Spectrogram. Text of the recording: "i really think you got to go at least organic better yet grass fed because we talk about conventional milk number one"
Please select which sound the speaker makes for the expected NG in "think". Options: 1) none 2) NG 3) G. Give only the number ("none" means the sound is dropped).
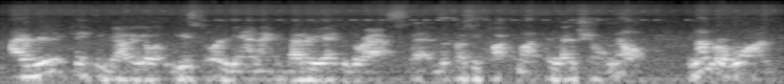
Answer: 1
